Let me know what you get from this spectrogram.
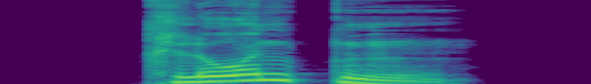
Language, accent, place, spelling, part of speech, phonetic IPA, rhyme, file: German, Germany, Berlin, klonten, verb, [ˈkloːntn̩], -oːntn̩, De-klonten.ogg
- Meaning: inflection of klonen: 1. first/third-person plural preterite 2. first/third-person plural subjunctive II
